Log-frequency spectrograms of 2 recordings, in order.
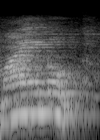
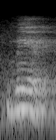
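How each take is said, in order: First: The first vowel sounds like 'eye', ending 'newt'. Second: The first vowel sounds like 'ih', ending 'nit'. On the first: Something very tiny or fine. "এই মিনিটটাই যদি উচ্চারণ করো মাইনুট" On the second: A unit of sixty seconds. "মিনিট যখন হচ্ছে sixty মিনিট"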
